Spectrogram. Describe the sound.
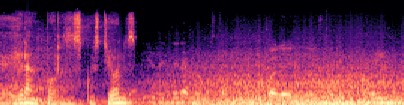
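A car drives from Riobamba toward the indigenous village of Puchiguayavin with a steady, continuous engine and road rumble. A voice speaks briefly at the start before the droning motor noise carries on alone.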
